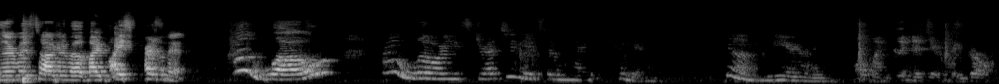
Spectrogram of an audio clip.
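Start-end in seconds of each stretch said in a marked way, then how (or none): 2.2-9.9 cooing to dog. Real, not acted. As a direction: coo gently to a pet.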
